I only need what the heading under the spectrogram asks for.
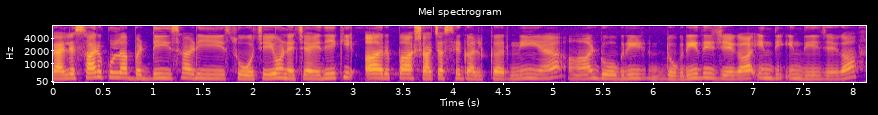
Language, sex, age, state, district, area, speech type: Dogri, female, 30-45, Jammu and Kashmir, Samba, rural, spontaneous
